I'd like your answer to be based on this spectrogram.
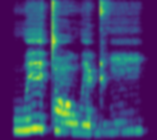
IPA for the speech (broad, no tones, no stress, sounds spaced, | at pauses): w ɪ t ɔ̃ w ɪ ɖʱ i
